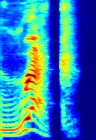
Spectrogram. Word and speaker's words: wreck: are spot on yes that W is a silent W like in the word wrist right wrist to wreck right to wreck D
